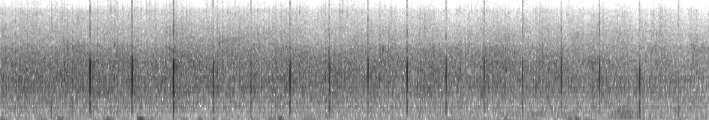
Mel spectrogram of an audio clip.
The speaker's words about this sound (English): Thank you, and how about a round of applause for a fascinating conversation?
